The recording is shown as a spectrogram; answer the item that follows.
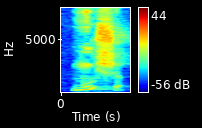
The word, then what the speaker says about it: mus: différente du jeu basque de mus à prononcer mouche proche du poker et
